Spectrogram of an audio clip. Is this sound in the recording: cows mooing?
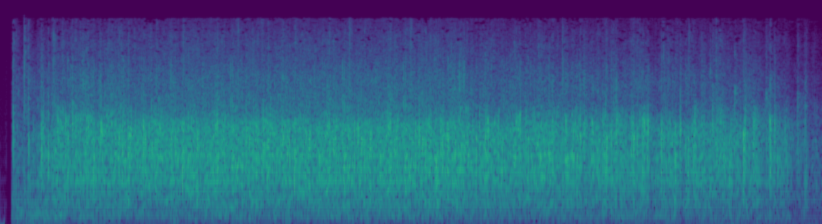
no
